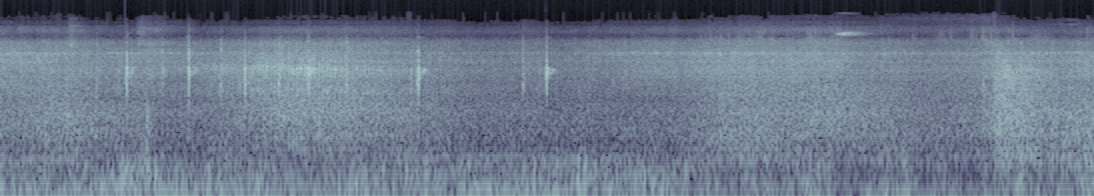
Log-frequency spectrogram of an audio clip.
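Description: Car driving along a street: steady low road and engine rumble with wind buffeting the microphone, and a few faint clicks.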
